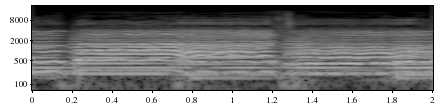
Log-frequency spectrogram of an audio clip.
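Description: Music of sung voices holding long notes with vibrato, changing note every half second or so.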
